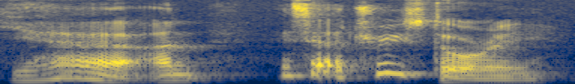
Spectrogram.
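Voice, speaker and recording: British man prompting gently with questions. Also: medium pitch, huge pitch swings, moderate pace, slightly rough. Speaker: podcast host, father interviewing his children. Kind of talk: casual family podcast chat.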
